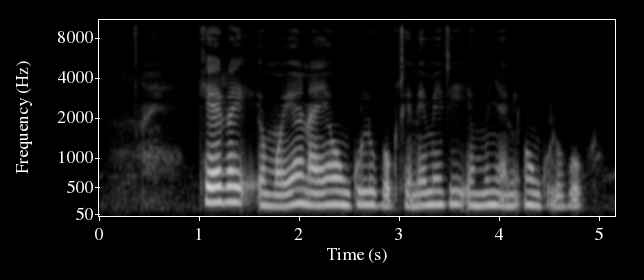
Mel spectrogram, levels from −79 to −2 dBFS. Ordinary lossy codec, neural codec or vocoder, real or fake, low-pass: none; none; real; 9.9 kHz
